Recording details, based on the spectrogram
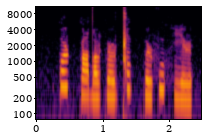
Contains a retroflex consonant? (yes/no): yes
